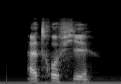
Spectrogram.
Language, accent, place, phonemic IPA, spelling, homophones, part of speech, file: French, France, Lyon, /a.tʁɔ.fje/, atrophier, atrophiai / atrophiée / atrophiées / atrophiés / atrophiez, verb, LL-Q150 (fra)-atrophier.wav
- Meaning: atrophy (wither)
